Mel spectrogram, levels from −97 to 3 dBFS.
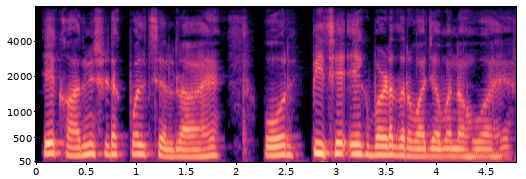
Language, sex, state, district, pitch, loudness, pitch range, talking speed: Hindi, male, Uttar Pradesh, Saharanpur, 165 Hz, -15 LUFS, 145-180 Hz, 185 wpm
